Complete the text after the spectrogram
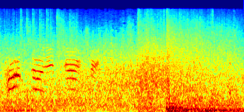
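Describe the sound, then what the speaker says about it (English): A Priest self-propelled artillery gun in a WWII strategy video game fires one heavy boom near the end, following brief speech over a constant din of battle. "Priest is firing."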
